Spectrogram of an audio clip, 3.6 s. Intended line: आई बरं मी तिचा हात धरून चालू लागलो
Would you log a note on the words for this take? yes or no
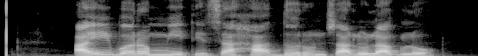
no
